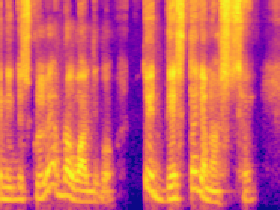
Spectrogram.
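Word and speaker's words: です: উচ্চারণ কি বলা আছে শেষের যে ইউটা অনুচ্চারিত থাকে এইযে ইউটা এইযে লেখা এই ইউটা অনুচ্চারিত থাকে অর্থাৎ সাইলেন্ট থাকবে উচ্চারণ হবে না।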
